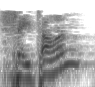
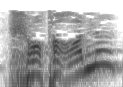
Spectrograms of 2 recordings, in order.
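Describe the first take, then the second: First: The name is said in its usual English form. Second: The name is said in its Hebrew form. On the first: "Basically the same" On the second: "That is how it is enunciated in the Hebrew tongue"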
